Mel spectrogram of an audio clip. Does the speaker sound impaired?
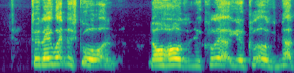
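Yes: cerebral palsy; permanent, wobbly gait, frequent falls; age 71, back in physical therapy for frequent falls, cane advised against, no pain, not worsening; described as drooly and funny, once judged too poor for teaching, mistaken for drunk.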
